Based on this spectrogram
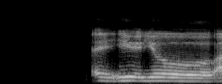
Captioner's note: speaking ukrainian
